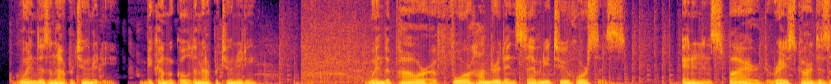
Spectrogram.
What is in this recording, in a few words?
Japanese English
